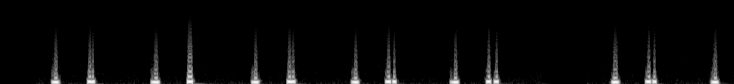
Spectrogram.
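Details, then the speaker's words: Physiological splitting of S2, aortic valve closing slightly before pulmonary, more prominent on inspiration: regular heartbeat near 60 a minute, second sound splitting into two close taps on some beats. "a divisão de S2 resulta do fechamento da válvula Ótica ligeiramente antes da válvula pulmonar e isso é mais proeminente na inspiração"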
